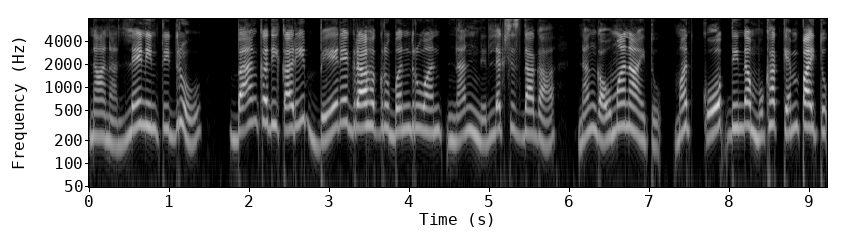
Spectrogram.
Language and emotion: Kannada, angry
